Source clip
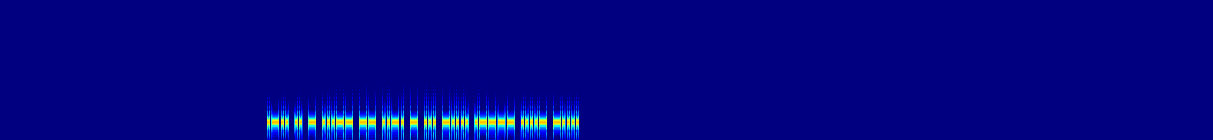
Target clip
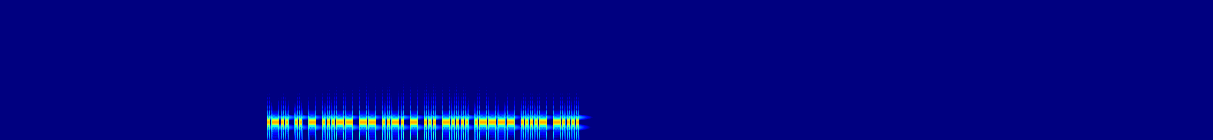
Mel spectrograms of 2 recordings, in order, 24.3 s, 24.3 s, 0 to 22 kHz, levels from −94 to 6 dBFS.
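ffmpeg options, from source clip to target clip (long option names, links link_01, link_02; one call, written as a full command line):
ffmpeg -i in.wav -af "lowshelf=frequency=190:gain=10,bandreject=frequency=270.1:width_type=h:width=4,bandreject=frequency=540.2:width_type=h:width=4,bandreject=frequency=810.3:width_type=h:width=4,bandreject=frequency=1080.4:width_type=h:width=4,bandreject=frequency=1350.5:width_type=h:width=4,bandreject=frequency=1620.6:width_type=h:width=4,bandreject=frequency=1890.7:width_type=h:width=4,bandreject=frequency=2160.8:width_type=h:width=4,bandreject=frequency=2430.9:width_type=h:width=4,bandreject=frequency=2701:width_type=h:width=4,bandreject=frequency=2971.1:width_type=h:width=4,bandreject=frequency=3241.2:width_type=h:width=4,bandreject=frequency=3511.3:width_type=h:width=4,bandreject=frequency=3781.4:width_type=h:width=4" out.wav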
